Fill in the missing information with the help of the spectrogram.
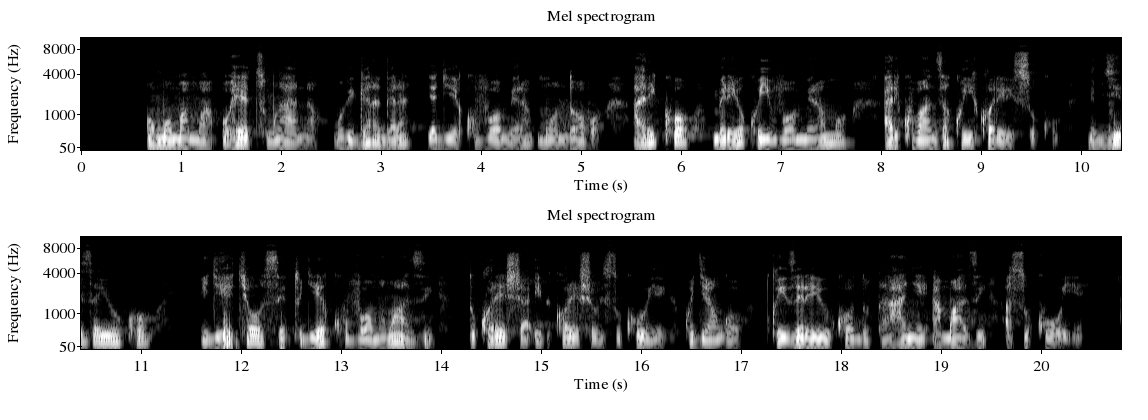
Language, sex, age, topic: Kinyarwanda, male, 18-24, health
